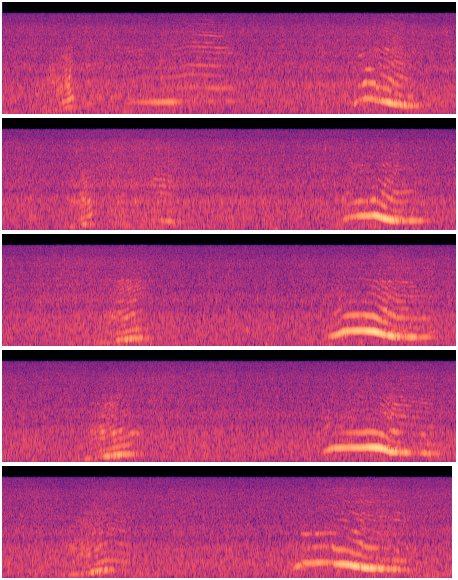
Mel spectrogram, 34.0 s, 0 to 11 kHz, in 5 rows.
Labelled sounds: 0.7	1.0	humpback whale, 0.91 to 1.2 kHz
1.9	3.4	humpback whale, 1.1 to 6.5 kHz
5.3	6.1	humpback whale, 0.78 to 2.1 kHz
9.1	9.4	humpback whale, 1.6 to 1.8 kHz
12.0	13.0	humpback whale, 0.78 to 1.8 kHz
15.2	15.7	humpback whale, 0.78 to 2.3 kHz
18.7	19.9	humpback whale, 0.78 to 2.8 kHz
21.8	22.5	humpback whale, 0.78 to 2.2 kHz
25.5	26.7	humpback whale, 0.78 to 2.2 kHz
28.6	28.9	humpback whale, 0.81 to 1.1 kHz
31.8	32.9	humpback whale, 0.78 to 2.8 kHz

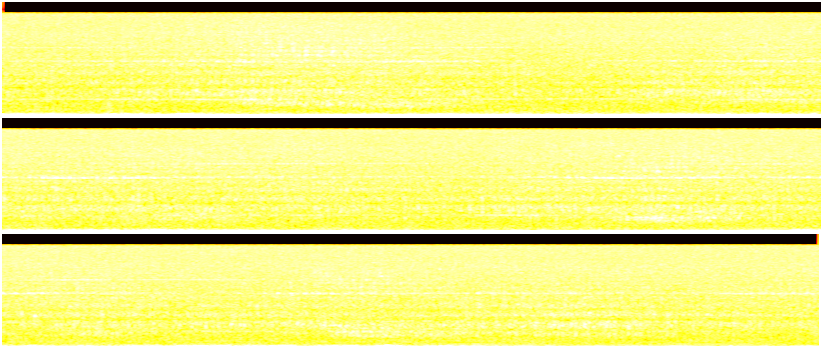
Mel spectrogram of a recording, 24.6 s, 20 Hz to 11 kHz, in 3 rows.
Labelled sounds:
8.6	8.9	vessel noise, 1.6 to 1.9 kHz
14.1	14.4	vessel noise, 1.7 to 1.9 kHz

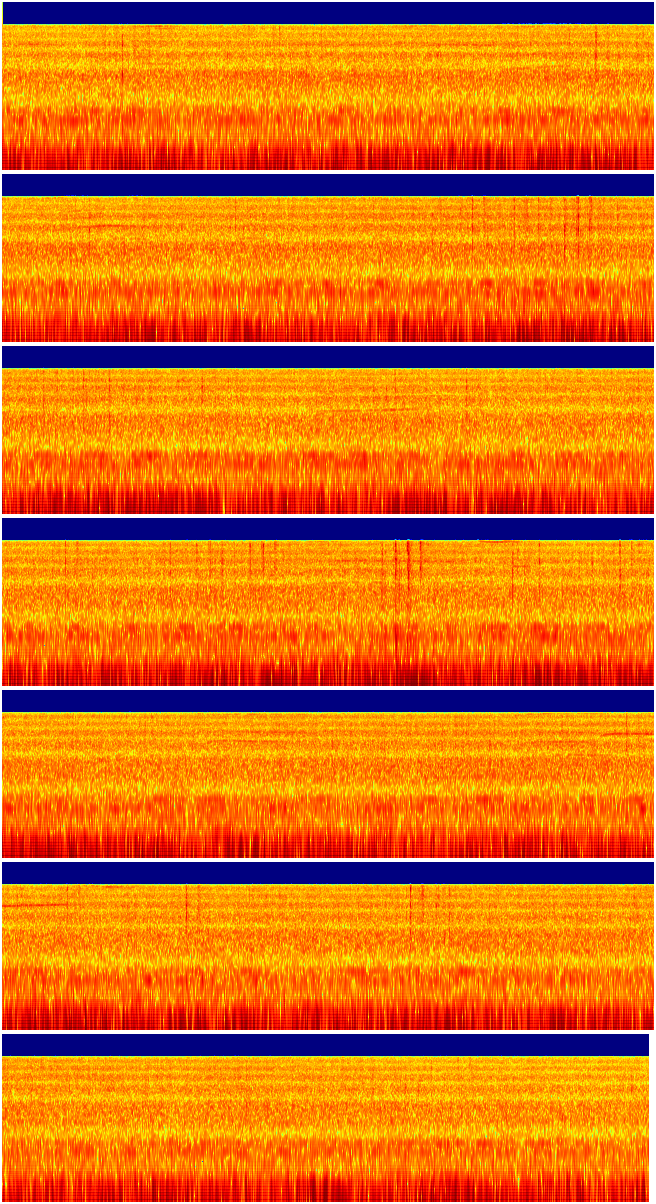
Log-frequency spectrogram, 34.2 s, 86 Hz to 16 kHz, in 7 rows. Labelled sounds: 23.7	24.9	killer whale, southern resident, 2.2 to 5.1 kHz

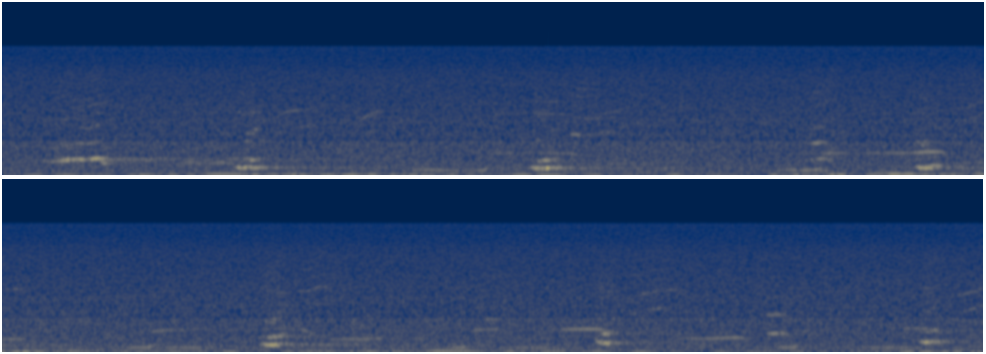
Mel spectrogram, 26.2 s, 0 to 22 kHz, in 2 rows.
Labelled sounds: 1.1	1.4	humpback whale, 1.8 to 2.0 kHz
3.7	4.0	humpback whale, 1.5 to 1.7 kHz
4.8	5.1	humpback whale, 1.3 to 1.7 kHz
7.8	8.0	humpback whale, 1.3 to 1.5 kHz
17.0	17.5	humpback whale, 1.5 to 1.8 kHz
23.3	23.5	humpback whale, 0.80 to 0.93 kHz
25.8	26.1	humpback whale, 1.4 to 1.6 kHz

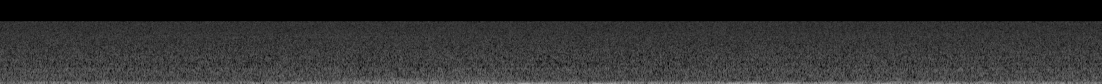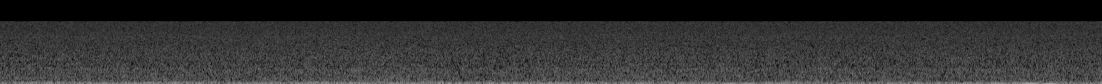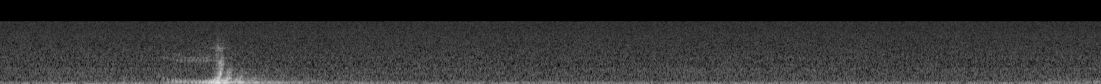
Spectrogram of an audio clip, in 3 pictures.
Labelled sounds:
23.8	24.2	humpback whale, 1.1 to 1.4 kHz

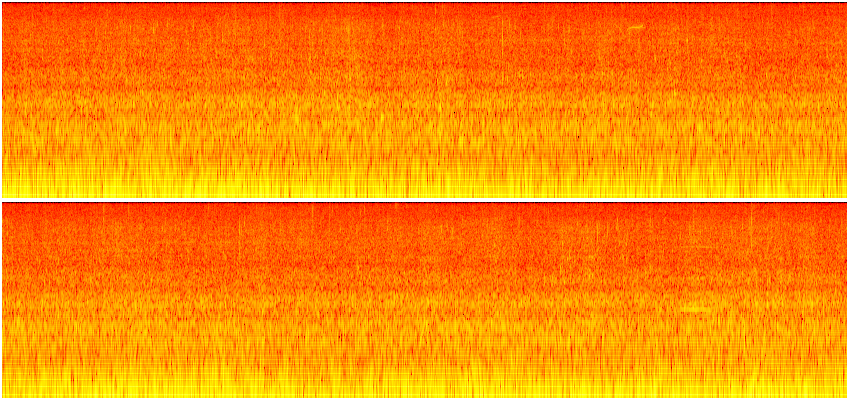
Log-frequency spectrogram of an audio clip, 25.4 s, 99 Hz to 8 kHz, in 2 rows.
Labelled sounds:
9.4	9.7	killer whale, northern resident, 4.2 to 4.8 kHz

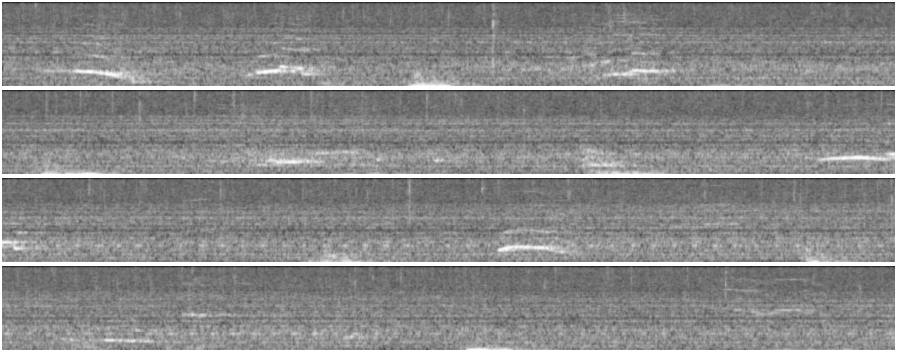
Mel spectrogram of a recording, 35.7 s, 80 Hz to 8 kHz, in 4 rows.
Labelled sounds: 0.7	1.1	humpback whale, 0.97 to 1.2 kHz
2.8	3.2	humpback whale, 1.3 to 1.6 kHz
6.3	6.7	humpback whale, 1.2 to 4.4 kHz
12.1	12.3	humpback whale, 0.78 to 0.88 kHz
17.6	18.0	humpback whale, 0.78 to 1.3 kHz
19.7	20.0	humpback whale, 1.1 to 3.8 kHz
22.8	23.4	humpback whale, 1.1 to 1.3 kHz
24.8	25.2	humpback whale, 3.0 to 3.2 kHz
28.6	28.9	humpback whale, 1.2 to 1.5 kHz
33.8	34.8	humpback whale, 1.4 to 5.0 kHz

